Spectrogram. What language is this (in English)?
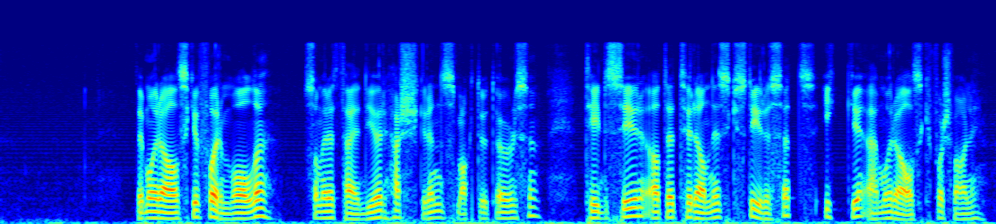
Norwegian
